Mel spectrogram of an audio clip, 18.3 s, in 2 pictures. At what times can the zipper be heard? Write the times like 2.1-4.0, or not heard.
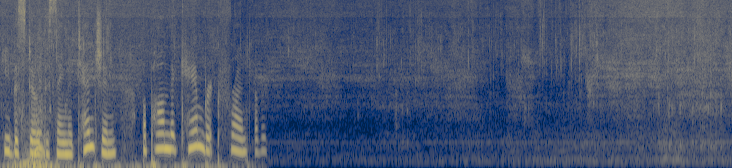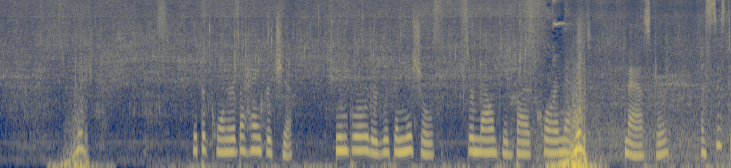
0.1-0.8, 9.8-10.5, 15.9-16.6.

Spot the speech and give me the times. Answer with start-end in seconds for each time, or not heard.
0.0-3.4, 11.1-18.2.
